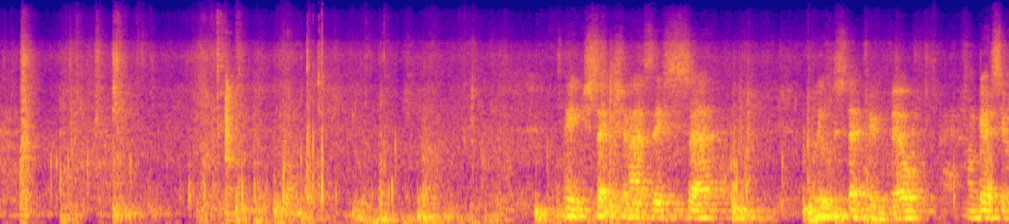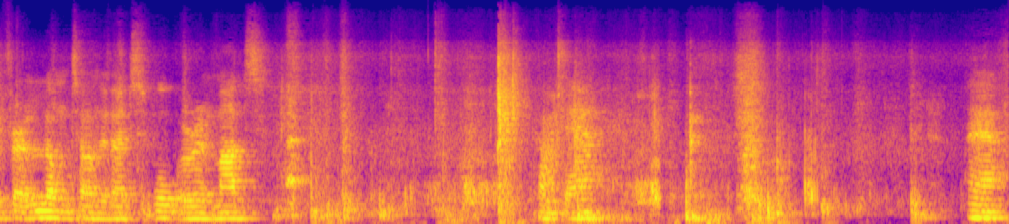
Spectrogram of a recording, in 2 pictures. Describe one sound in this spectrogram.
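Footsteps crunch on gritty ground in an echoing tunnel.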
